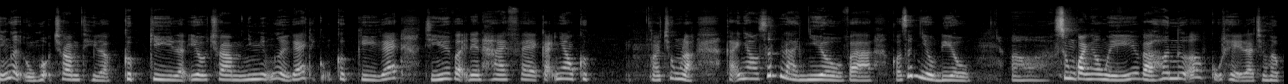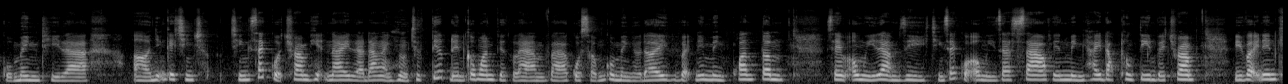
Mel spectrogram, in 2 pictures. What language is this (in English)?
Vietnamese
